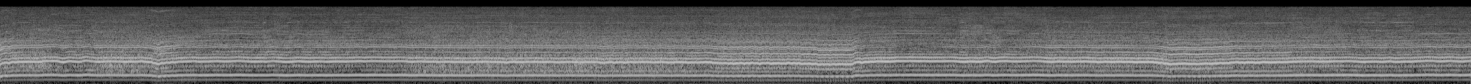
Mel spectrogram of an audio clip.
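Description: John Deere X570 lawn tractor's V-twin engine running under load, driving a front-mounted two-stage snowblower through wet snow, played back at double speed so it sounds high and buzzy. The steady engine note sags briefly in pitch three times as the blower works.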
